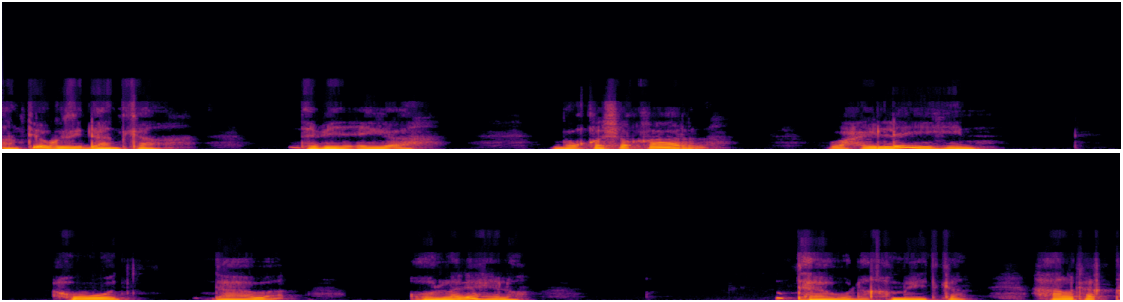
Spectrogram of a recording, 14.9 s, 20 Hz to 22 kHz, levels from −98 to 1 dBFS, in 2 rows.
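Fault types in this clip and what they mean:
Nellymoser compression: the audio was likely coded with Flash's Nellymoser Asao codec at a rate consistent with 44 kbps, starving weaker bands and padding them with noise. The speech gains a gritty, hissing fringe and a blurred, submerged character, with nothing above 10.6 kHz.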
